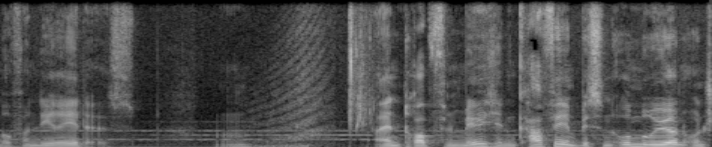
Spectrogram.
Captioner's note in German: Platsch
